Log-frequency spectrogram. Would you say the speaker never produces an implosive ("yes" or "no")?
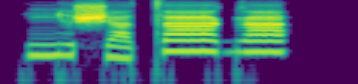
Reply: yes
